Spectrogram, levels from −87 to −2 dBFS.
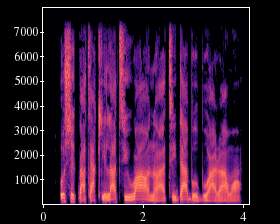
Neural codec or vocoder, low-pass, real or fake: none; 7.2 kHz; real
